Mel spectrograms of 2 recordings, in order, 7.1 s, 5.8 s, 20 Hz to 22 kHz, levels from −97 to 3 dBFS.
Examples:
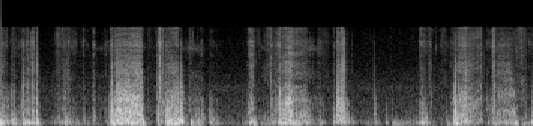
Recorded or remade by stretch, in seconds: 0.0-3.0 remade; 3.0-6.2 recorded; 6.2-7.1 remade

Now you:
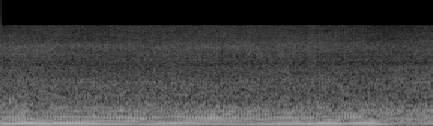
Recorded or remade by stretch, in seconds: 0.0-0.7 recorded; 0.7-4.2 remade; 4.2-5.8 recorded

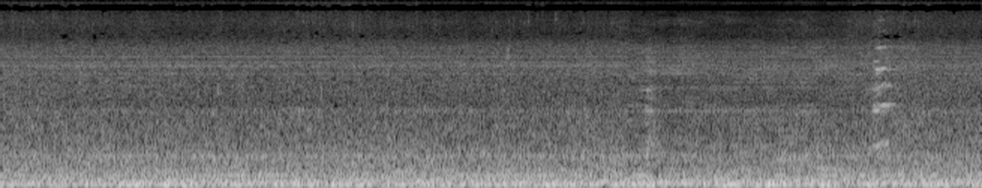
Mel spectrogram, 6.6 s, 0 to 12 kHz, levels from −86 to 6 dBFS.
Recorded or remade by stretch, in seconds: 0.0-4.2 recorded; 4.2-5.7 remade; 5.7-6.6 recorded

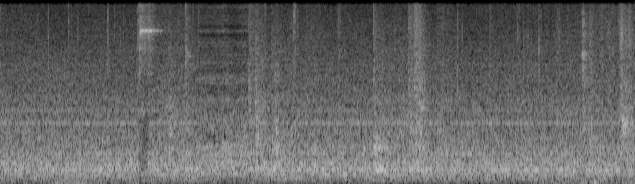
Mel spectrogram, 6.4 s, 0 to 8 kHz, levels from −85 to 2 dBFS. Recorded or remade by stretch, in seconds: 0.0-2.0 recorded; 2.0-2.5 remade; 2.5-6.4 recorded

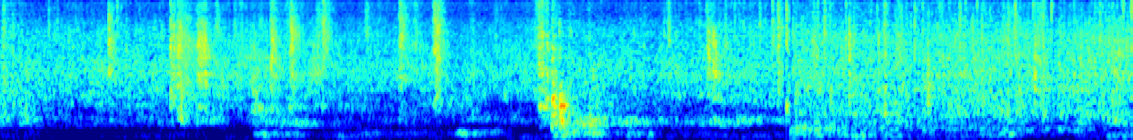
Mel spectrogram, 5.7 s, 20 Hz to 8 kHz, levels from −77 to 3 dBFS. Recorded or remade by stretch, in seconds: 0.0-0.9 recorded; 0.9-2.7 remade; 2.7-5.7 recorded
